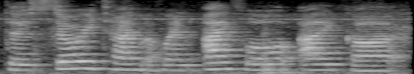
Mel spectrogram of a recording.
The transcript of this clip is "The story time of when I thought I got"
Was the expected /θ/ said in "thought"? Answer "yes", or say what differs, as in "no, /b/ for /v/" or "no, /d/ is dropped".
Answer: no, /f/ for /θ/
